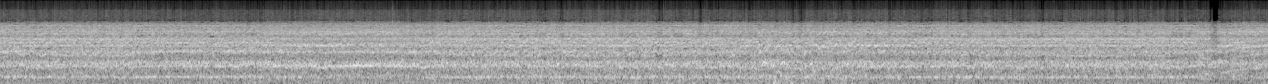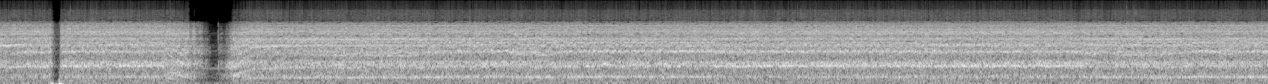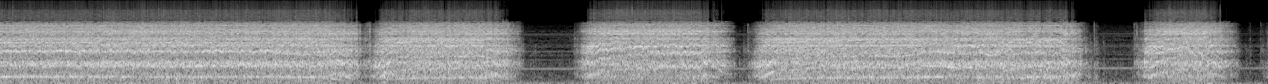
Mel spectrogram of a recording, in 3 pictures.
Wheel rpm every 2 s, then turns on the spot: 220, 220, 210, 200, 200, 200, 210, 130, 210, 230, 240, 230, 220, 230, 140, 100, 120, 190, 80.
none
